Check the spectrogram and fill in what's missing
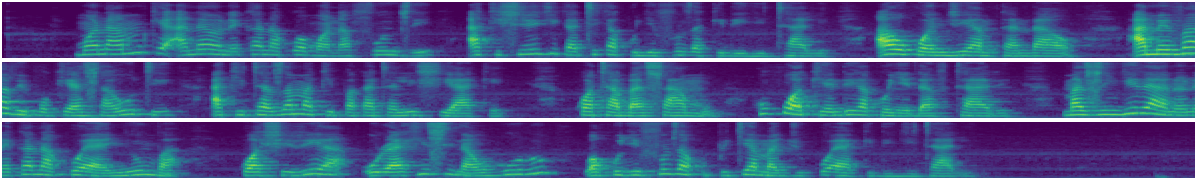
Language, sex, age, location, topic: Swahili, female, 25-35, Nairobi, education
